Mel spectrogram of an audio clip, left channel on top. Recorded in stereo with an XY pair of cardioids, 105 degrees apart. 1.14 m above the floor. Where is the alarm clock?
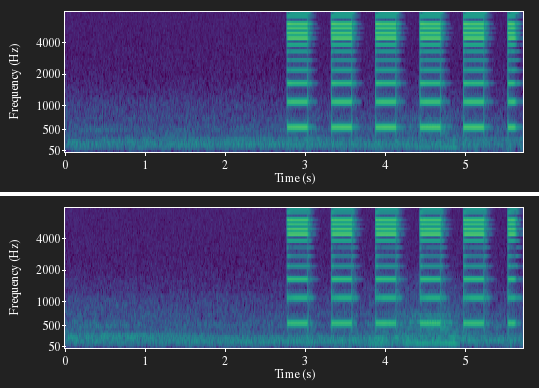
25° left, 0.6 m.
